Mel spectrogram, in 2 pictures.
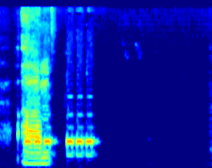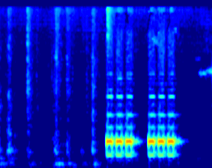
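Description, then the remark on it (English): A phone beeps in quick clusters of three sharp tones as it is being muted, once near the start and twice more near the end, with a brief noisy clatter first and faint low murmuring between. “Oh, sorry, I just got to mute my phone there.”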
